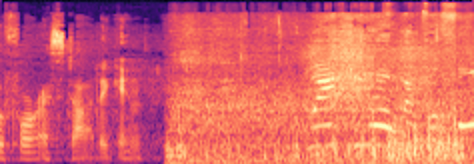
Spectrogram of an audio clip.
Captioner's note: wind rushing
